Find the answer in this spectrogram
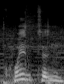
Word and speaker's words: Quinten: The theme song is Roll the Dice and is recorded and used by permission from Quentin Hope. Quentin is spelled Quinten, and Hope is Hope.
